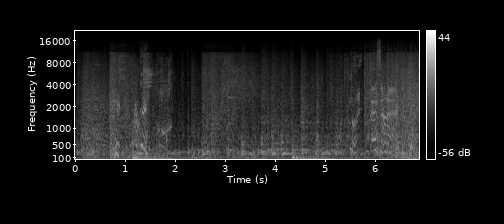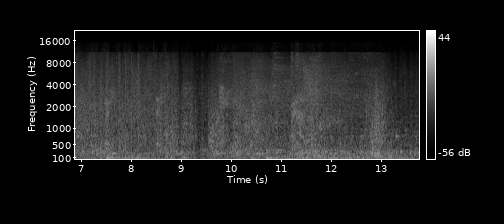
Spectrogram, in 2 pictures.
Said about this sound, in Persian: تیراندازی بود از اون بره. صدای چند تا شلیک تیر بود. به نظرت اتفاقی افتاده؟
